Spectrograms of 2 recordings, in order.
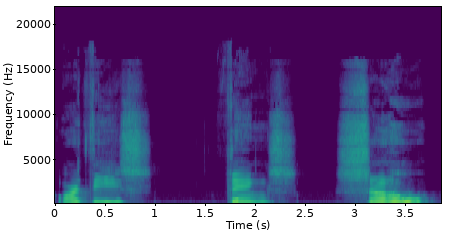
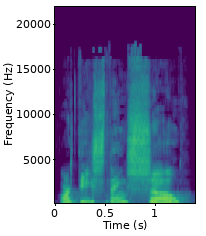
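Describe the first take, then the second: First: Drawn-out pauses, then a squeaky questioning "so?"; a hint of a bewildered Nicodemus asking. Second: Slow, rising question on things; slow quizzical rise on "things"; with inflection. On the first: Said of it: "say it like Nicodemus from the last episode". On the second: Shown as a demonstration. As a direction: lean on THINGS and lift the end. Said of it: "I'll put a, an inflection on it".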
